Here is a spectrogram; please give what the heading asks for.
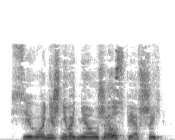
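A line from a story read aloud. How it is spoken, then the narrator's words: Grumbling. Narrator (Russian): проворчал Нортон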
